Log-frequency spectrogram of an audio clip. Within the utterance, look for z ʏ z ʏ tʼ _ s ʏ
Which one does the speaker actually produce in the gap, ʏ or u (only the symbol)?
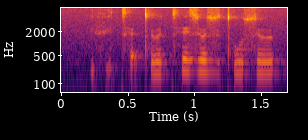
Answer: u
